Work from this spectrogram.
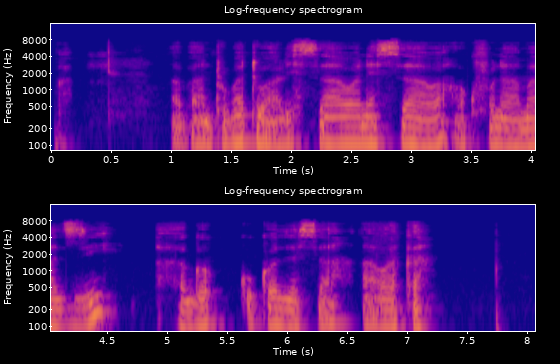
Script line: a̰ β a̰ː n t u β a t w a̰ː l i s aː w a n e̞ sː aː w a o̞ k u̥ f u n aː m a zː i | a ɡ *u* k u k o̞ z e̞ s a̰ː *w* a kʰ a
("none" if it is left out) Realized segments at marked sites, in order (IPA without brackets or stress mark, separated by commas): o, w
